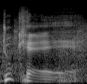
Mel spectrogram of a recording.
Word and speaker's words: Duk: Duk. Not to be confused with the northern pronunciation of ducky, but it's duk.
